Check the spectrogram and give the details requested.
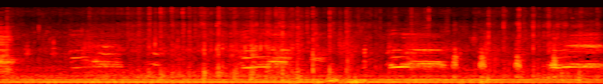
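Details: Pekin ducks, two males and one female, meeting other ducks on a farm; short nasal quacks and honking calls repeated through the clip over a steady low mechanical hum.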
